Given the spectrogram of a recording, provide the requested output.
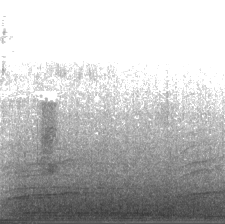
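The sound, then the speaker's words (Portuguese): A steady burst of crowd applause, dense and fairly loud, with a few faint whoops mixed in, holding at an even level for just under two seconds. “Palmas pra ele!”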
